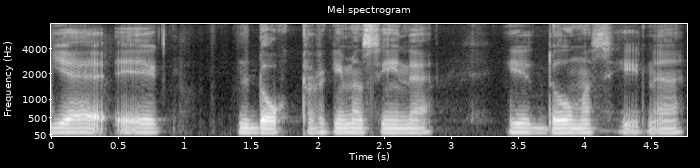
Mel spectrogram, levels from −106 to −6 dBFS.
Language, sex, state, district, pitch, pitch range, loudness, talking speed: Hindi, male, Uttar Pradesh, Saharanpur, 110 Hz, 110-115 Hz, -19 LUFS, 125 wpm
